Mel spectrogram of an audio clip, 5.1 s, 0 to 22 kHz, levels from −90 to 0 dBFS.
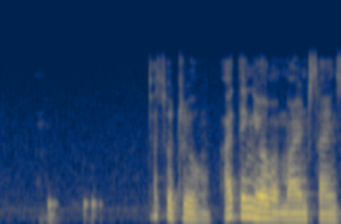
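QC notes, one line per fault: No faults are heard in this speech. The sound carries nothing above 8 kHz, which fits a call path running a wideband codec.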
